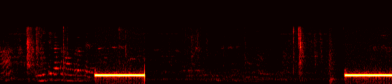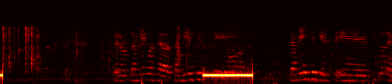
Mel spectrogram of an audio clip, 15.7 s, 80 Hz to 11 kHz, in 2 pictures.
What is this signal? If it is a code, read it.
Ringback tone (Europe, 425 Hz), with speech.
